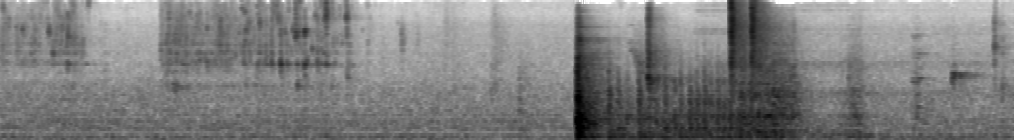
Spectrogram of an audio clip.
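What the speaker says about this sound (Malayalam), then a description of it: "കുറച്ച് വെള്ളം ഒഴിക്കാം." Water is poured from a vessel into a pot of chillies, arriving as a sudden splashing gush after a quiet stretch of faint drips and clinks, then easing into a few smaller pours and trickles close by, with no talking.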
